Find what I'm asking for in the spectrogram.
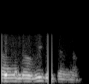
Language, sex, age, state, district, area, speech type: Manipuri, male, 18-30, Manipur, Thoubal, rural, conversation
